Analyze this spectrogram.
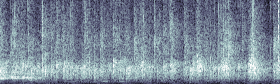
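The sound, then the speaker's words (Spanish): Steady applause from a crowd celebrating a listener who has just announced an engagement, an even, fairly loud patter of clapping that continues throughout. “Espo, échales una porra. Sí, una porra.”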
